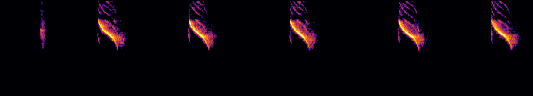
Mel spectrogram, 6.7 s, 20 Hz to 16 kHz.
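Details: Sunda bush warbler, locally ciblek gunung or cigun, a caged hand-reared bird about eight months old, singing in the morning; a thin, very high, sharply descending whistled note repeated about every 1.2 seconds, five times, after a faint short tick.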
